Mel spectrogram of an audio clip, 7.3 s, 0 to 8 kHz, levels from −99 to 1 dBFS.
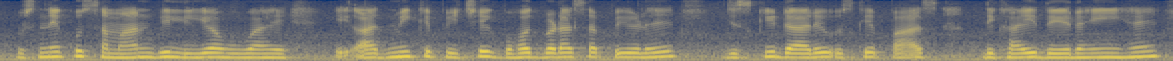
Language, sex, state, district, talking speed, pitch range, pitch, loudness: Hindi, female, Uttar Pradesh, Lalitpur, 205 wpm, 195-220 Hz, 210 Hz, -16 LUFS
